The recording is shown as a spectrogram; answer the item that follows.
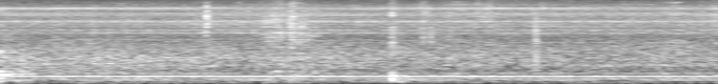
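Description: A steady low hum of room tone, with one faint click about two and a half seconds in.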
